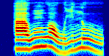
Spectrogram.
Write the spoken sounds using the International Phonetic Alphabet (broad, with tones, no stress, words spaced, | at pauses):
a˧wũ˦wɔ˦˨ wi˨˦ nu˦˨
